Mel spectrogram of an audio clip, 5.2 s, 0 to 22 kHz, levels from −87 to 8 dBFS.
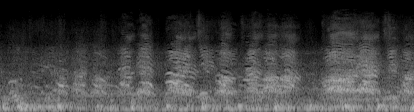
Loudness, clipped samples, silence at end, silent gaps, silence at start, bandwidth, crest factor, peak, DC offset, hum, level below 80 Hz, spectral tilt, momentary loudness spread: -29 LUFS; under 0.1%; 0 s; none; 0 s; 15 kHz; 16 dB; -12 dBFS; under 0.1%; none; -40 dBFS; -5.5 dB/octave; 7 LU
